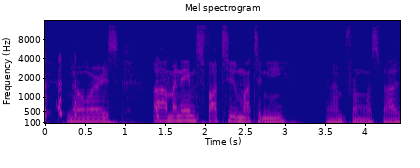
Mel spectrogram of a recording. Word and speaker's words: Fatu Matagi: We're going to just let you introduce yourself because I can't get it pronounced right. No worries. My name's Fatu Matagi, and I'm from West Valley City, I guess.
